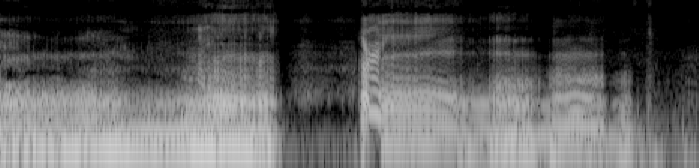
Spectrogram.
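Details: A male Rottweiler growls deep and rumbling, with a brief sharp yelp in the middle, while being told not to bite its owner's hand.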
